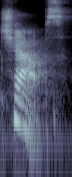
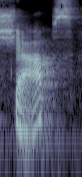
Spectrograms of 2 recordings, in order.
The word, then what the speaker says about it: chaps: Now some people pronounce it chaps but that is not correct. They're pronounced shaps because they're named after the plant chaparral.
